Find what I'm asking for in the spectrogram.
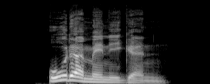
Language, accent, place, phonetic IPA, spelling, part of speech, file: German, Germany, Berlin, [ˈoːdɐˌmɛnɪɡn̩], Odermennigen, noun, De-Odermennigen.ogg
- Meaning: dative plural of Odermennig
